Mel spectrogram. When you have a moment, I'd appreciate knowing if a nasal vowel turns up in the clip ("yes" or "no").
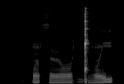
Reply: yes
